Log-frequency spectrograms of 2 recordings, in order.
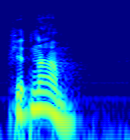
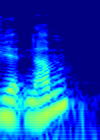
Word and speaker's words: Vietnam: Ja, wie hast, du das, wie hast du das Land gerade ausgesprochen? Vietnam. Heißt es nicht Vietnam? Mit einem kurzen A? – Ja, aber es ist ja mein Land.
